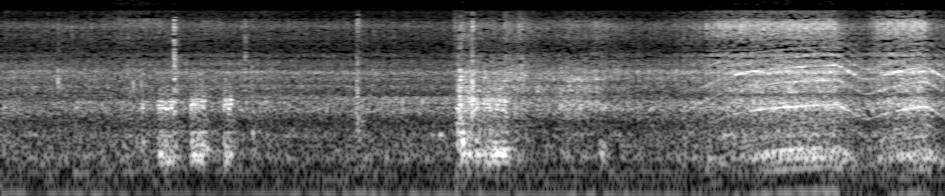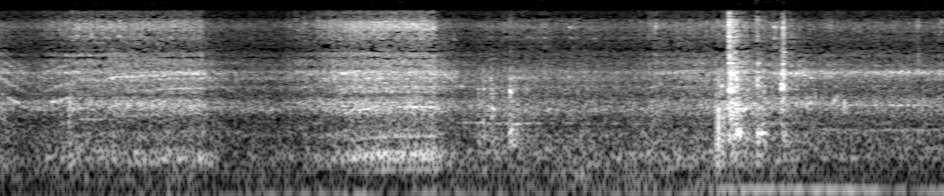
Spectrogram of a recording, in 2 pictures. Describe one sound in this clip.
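A diesel forklift engine runs and revs.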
